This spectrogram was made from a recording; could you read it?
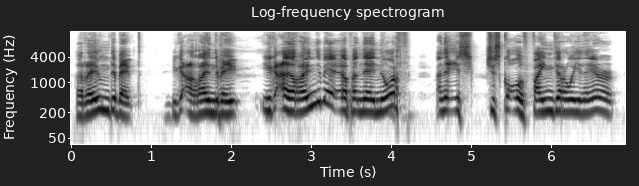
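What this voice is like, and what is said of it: Put-on Scottish accent. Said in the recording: “a Scottish accent ... That last there was off ... that was pretty good actually ... The there was bad”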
